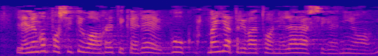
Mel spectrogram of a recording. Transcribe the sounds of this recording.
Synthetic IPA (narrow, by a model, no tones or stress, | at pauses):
le̞ːne̞ŋɡo̞po̞sit̪iβoawre̞t̪ike̞ɾe̞ɣukmajapɾiβ̞at̪uane̞laɾasiɣ̞e̞nio̞n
